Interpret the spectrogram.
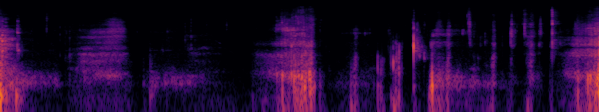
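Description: A person chewing a mouthful of rice and curry close to the microphone, with wet smacking clicks that come thick and fast in the second half.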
